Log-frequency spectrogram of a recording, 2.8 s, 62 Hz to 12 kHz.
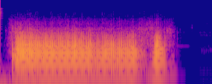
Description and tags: One-shot from Versilian Studios Chamber Orchestra 2: Community Edition sampling project.
Instrument family: Brass
Instrument: OldTrombone
Articulation: buzz
Note: A#1
Midi note: 35
Room type: Band Rehearsal Space
Microphone: 2x SM-57 spaced pair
